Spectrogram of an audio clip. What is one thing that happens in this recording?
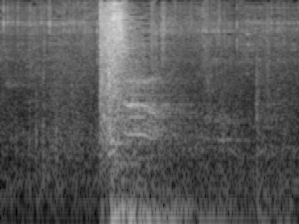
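A blade strikes a body with a heavy thud.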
